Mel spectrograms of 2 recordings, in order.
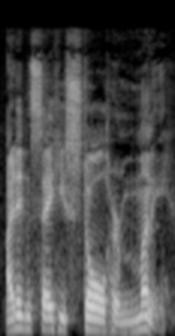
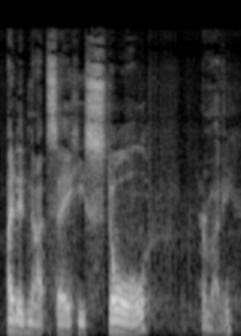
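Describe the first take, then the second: First: The word money is stressed. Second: The word stole is stressed. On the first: Something other than the money was taken. "Implies that something was stolen, but perhaps it was not the money" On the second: The money was perhaps given, not taken. "Implies that the money is gone, but maybe it wasn't taken, maybe it was given"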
